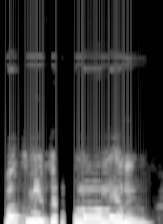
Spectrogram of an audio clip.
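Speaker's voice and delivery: a bright eager piggy voice; squeaky little pig making plans. A narrator's reading. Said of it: "said the little pig".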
